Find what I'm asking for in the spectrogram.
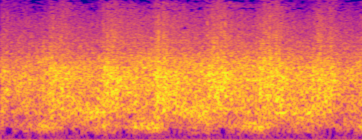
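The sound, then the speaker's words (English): Communist Party Congress delegates in Havana give Fidel Castro a standing ovation: loud, sustained applause mixed with cheering from a large crowd, steady and unbroken throughout. “Party leaders gave Fidel a rousing welcome.”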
